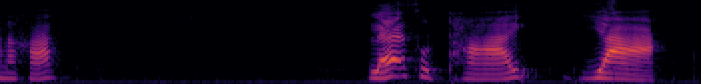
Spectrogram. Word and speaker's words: อยาก: คะ และ สุด ท้าย อยาก มัน เขียน ด้วย ออ ก็ จริง แต่ เรา อ่าน ออก เสียง เหมือน มี ห นำ มัน จึง จัด เป็น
